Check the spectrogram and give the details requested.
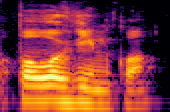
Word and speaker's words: Половінко: Кирило Половінко на і. Я перепитував спеціально куди наголос.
